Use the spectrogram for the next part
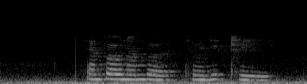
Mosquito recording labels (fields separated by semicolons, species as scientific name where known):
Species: no mosquito; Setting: cup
